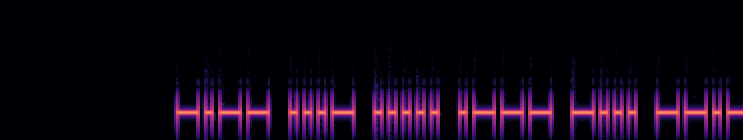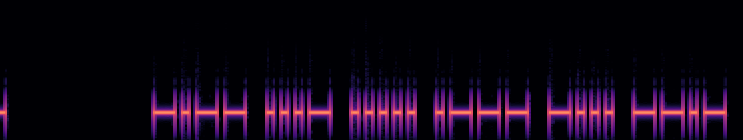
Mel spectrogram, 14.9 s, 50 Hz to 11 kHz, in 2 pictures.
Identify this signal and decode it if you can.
Morse code, heard as a keyed tone, about 17 wpm, 700 Hz. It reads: YV5JBQ YV5JBQ
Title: DXCC-100 Call Signs - 6 Characters - Repeated 2x - 17wpm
